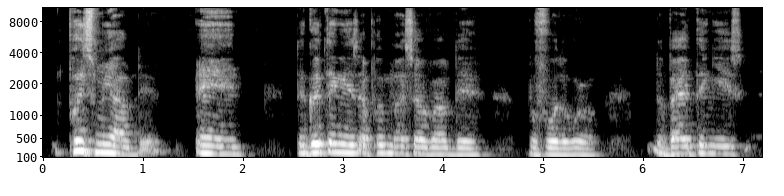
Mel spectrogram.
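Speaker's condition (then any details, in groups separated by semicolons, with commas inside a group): Cerebral palsy, spastic diplegia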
